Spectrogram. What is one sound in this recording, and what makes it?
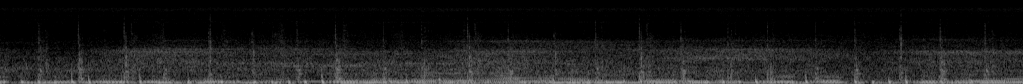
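Heavy footsteps thud on wooden boards.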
